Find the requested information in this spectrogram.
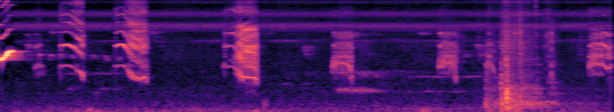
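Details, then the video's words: Common iora (sirtu), a young forest bird used as a lure: separate high descending whistled slurs spaced about a second apart, some softer and fainter, with one brief noisy rustle near the end. "suara sirtu muda hutan ini suara ampuh pancingan"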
